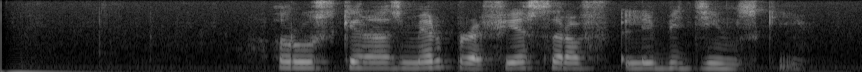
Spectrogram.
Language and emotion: Russian, neutral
